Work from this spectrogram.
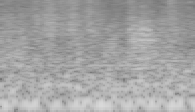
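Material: Nothing is struck.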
